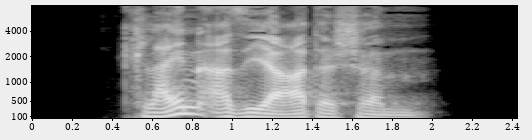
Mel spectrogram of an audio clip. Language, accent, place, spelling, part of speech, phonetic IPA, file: German, Germany, Berlin, kleinasiatischem, adjective, [ˈklaɪ̯nʔaˌzi̯aːtɪʃm̩], De-kleinasiatischem.ogg
- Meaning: strong dative masculine/neuter singular of kleinasiatisch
